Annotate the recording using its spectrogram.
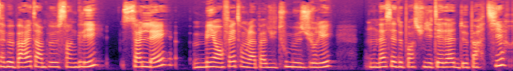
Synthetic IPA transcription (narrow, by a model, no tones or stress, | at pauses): sapøpaʁɛt̪χɛ̃pøsɛ̃ɡle | sœlːɛ | mɛɑ̃fɛt̪ɔ̃lapad̪yt̪ʰuməzyʁe | ɔ̃nasɛt̪ɔpɔʁt̪ynit̪elad̪əpaʁt̪ʰiːʁ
